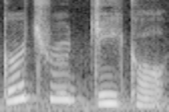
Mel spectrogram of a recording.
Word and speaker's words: Gertrude Jekyll: It's pronounced Gertrude Jekyll.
